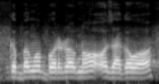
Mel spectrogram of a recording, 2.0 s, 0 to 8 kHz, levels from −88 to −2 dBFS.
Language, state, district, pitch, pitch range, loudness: Kokborok, Tripura, West Tripura, 160 Hz, 155-165 Hz, -12 LUFS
